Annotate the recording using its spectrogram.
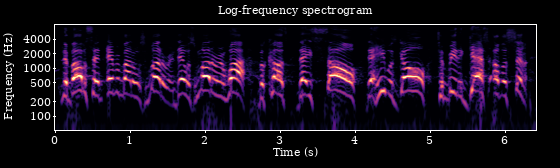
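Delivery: loud, high preaching. Acted. Preaching on the muttering crowd.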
